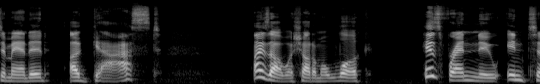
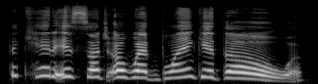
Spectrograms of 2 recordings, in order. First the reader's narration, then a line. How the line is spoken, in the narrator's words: Mike whined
